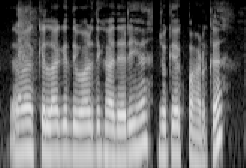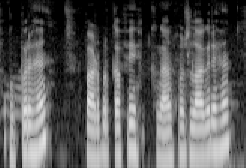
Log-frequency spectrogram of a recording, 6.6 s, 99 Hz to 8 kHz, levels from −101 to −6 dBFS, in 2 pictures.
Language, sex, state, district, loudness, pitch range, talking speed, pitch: Marwari, male, Rajasthan, Nagaur, -25 LUFS, 140-160 Hz, 210 wpm, 150 Hz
